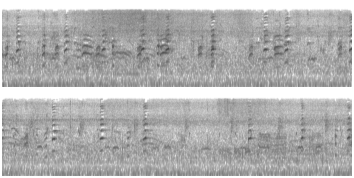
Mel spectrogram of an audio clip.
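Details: Bar-headed geese giving many short honks and clipped notes in a busy, overlapping chorus throughout, with steady low background noise underneath.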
